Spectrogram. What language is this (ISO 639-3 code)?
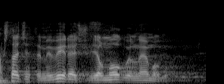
hrv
